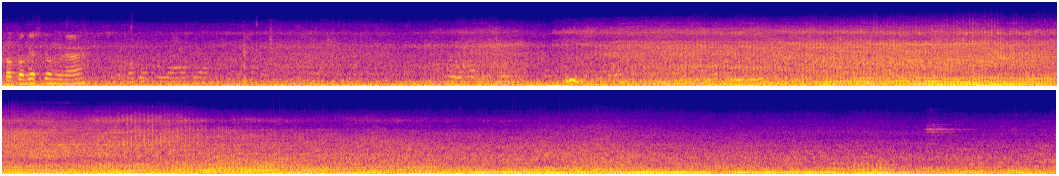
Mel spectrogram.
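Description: Street traffic dominated by motorcycle engines running close by, a steady engine hum with a vehicle growing louder and passing about ten seconds in. Voices are heard briefly at the start.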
